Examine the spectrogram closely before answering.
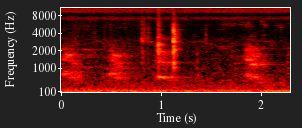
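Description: Metal parts click sharply as a hand works on an engine.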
